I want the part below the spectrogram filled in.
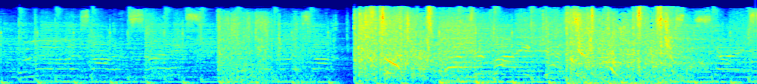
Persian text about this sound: تیراندازی شده. درخواست پشتیبانی و هلیکوپتر داریم.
